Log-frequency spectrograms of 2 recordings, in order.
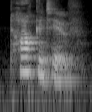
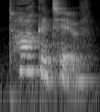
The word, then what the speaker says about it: talkative: Number 73, talkative. Talkative. Talkative. Notice how the L is silent.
